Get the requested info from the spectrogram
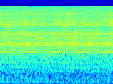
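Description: Steady faint hiss with a low hum underneath: room tone and recording noise from the narration microphone, with no distinct event.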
